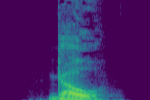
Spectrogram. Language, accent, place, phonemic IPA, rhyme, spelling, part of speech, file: German, Germany, Berlin, /ɡaʊ̯/, -aʊ̯, GAU, noun, De-GAU.ogg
